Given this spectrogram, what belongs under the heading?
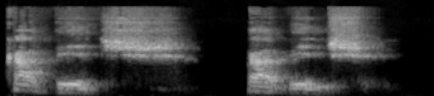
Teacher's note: Lembrando, primeira sílaba forte, o A com som de I e a letra E não é pronunciada.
